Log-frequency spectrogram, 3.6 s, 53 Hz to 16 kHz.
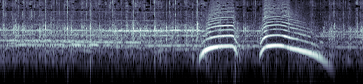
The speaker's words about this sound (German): So ein 7-, 6-, 8-Punkte-Applaus hier in Leipzig. Das steigern wir auf Stufe 8, auf Stufe 9 und ein Leipziger Lesekompass-Applaus auf Stufe 10.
